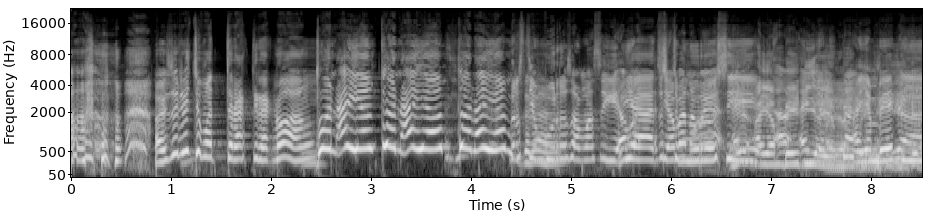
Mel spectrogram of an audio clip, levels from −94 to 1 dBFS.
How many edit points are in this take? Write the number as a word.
one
